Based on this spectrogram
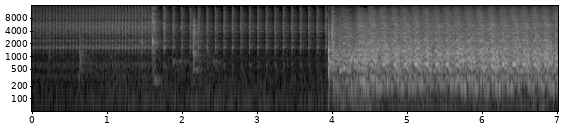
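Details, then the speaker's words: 1946 Ford with diesel in about 49°F cold after glow plugs: steady cranking near four strokes a second, then louder rushing with no firing; cranks but doesn't catch this attempt. "We got nothing."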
